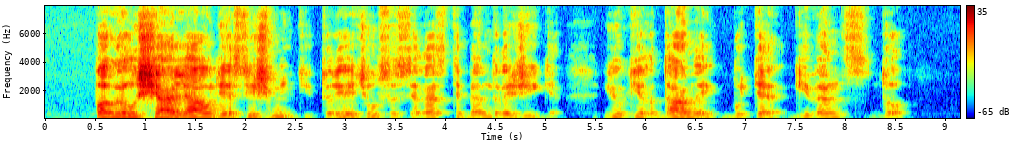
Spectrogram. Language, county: Lithuanian, Kaunas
